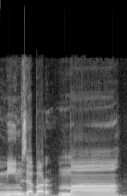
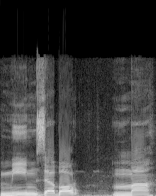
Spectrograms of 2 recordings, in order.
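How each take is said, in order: First: The final 'ma' vowel is drawn out long. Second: The final 'ma' vowel is kept short. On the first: The speaker calls it wrong. "तालिब इल्म क्या करते हैं, वो यूँ पढ़ते हैं" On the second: The speaker calls it right. "मीम को खींचकर नहीं पढ़ेंगे"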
